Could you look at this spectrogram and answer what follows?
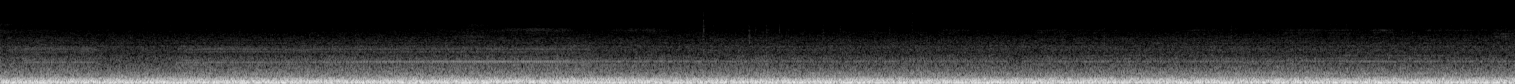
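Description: Steady roar of jet engines and rushing air heard inside the cabin of an easyJet Airbus A320-family airliner descending on approach with its flaps extended. A faint steady whine runs through it, clearest in the first few seconds.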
